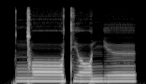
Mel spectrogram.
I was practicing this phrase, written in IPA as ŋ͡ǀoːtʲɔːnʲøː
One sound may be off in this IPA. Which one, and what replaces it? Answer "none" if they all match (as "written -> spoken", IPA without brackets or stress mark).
oː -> ɔː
